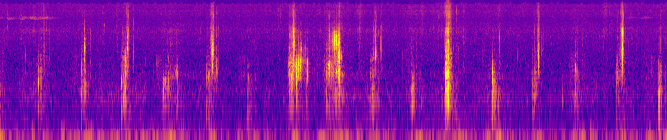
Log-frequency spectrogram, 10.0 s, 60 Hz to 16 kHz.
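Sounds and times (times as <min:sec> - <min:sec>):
footsteps of person walking: 0:00.0 - 0:10.0.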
